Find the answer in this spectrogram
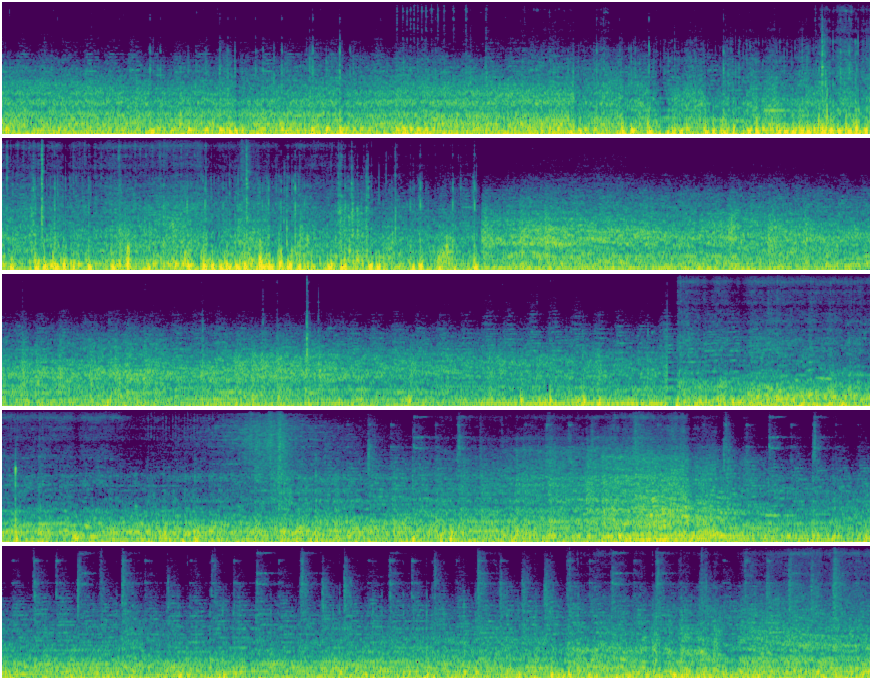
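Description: Low rumble of wind and road noise from a moving bicycle, loudest in the first ten seconds, under background music. A couple of vehicles pass about two-thirds of the way in.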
